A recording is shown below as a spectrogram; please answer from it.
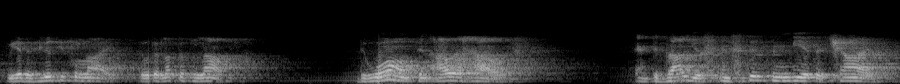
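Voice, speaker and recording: A man's voice: fairly high pitch, vocal fry. An older man from Poland with a Polish accent, giving an earnest, plain-spoken survivor testimony at a podium in a large auditorium. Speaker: Holocaust survivor speaker. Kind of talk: testimony talk. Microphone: podium mic, far camera. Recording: echoey hall, lo-fi camcorder sound.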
